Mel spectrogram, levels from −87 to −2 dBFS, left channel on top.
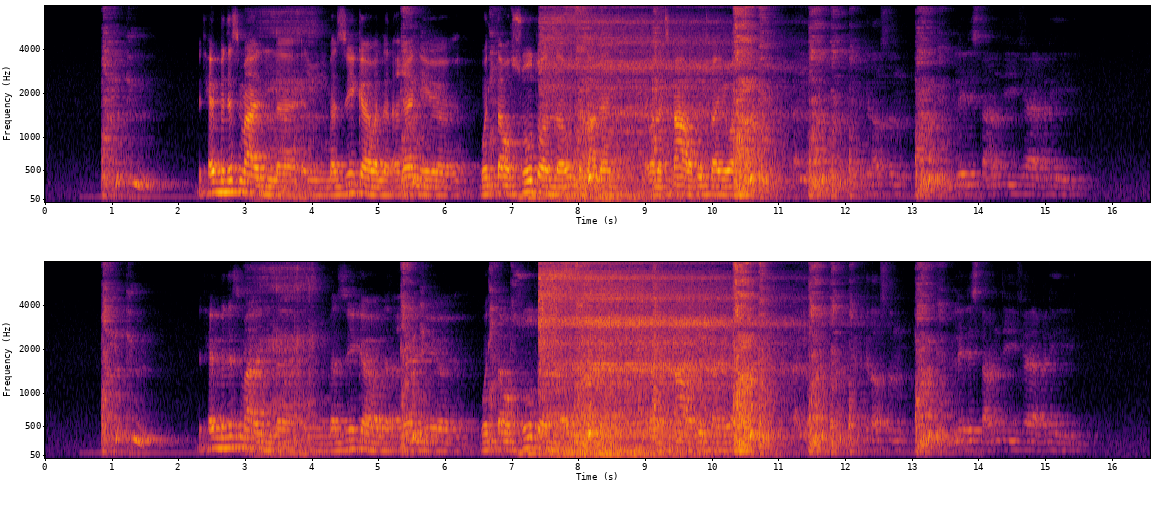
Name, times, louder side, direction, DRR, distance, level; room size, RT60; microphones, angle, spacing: Cough, 0.8-1.6 3.0-4.1 5.3-5.9 6.7-7.5 7.9-8.6 9.1-9.3 10.3-11.0 11.4-12.2 13.0-13.6, right 1 dB, 15° right, 0.4 m, -29 dB
voice 1, 2.3-8.7 9.0-10.5, left 5 dB, 55° left, 10 dB, 0.4 m, -26 dB
sound 1, 7.4-11.8, right 7 dB, 85° right, 0.4 m, -28 dB
voice 2, 11.2-13.0 13.4-15.5, equal, 50° right, 1 dB, 1.0 m, -40 dB
6.3 x 3.2 x 5.9 m, 1.3 s
head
